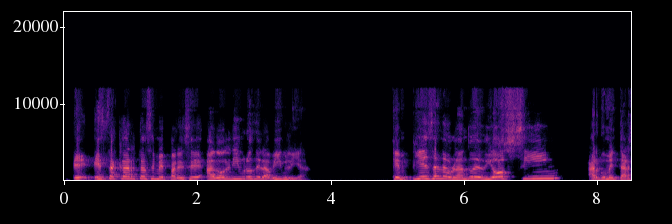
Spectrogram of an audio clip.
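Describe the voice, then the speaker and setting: Slow, high-voiced man teaching a Bible class. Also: sharp tone. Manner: slow, repeats words and restarts, asks the class questions. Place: video call.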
